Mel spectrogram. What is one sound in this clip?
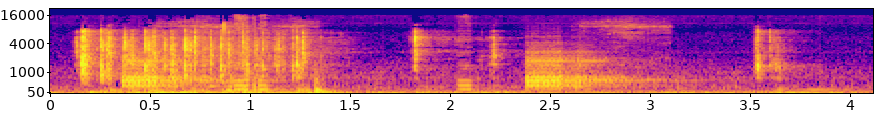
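An alarm blares in a game.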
